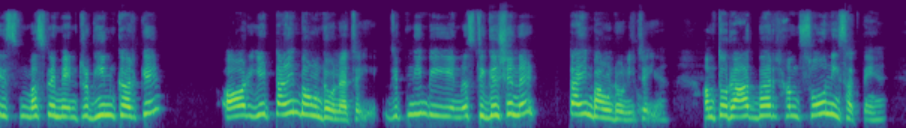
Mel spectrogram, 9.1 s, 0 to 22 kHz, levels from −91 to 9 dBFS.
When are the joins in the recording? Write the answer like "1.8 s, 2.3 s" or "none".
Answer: 6.9 s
